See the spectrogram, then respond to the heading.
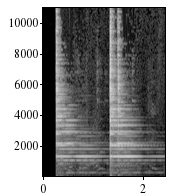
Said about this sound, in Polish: Dzwon życia w Narodowym Instytucie Onkologii w Warszawie zabrzmiał po raz pierwszy. Jest 25. w kraju.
